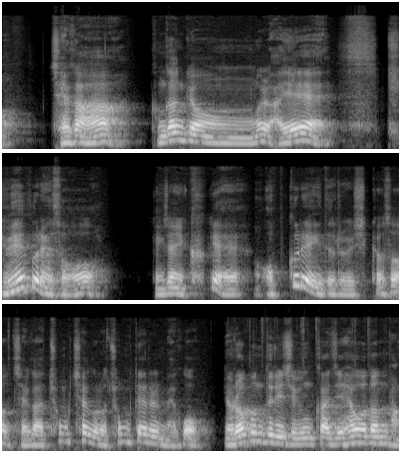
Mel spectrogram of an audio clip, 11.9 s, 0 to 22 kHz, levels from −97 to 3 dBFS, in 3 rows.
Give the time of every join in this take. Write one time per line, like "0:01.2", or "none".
0:01.4
0:06.5
0:10.0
